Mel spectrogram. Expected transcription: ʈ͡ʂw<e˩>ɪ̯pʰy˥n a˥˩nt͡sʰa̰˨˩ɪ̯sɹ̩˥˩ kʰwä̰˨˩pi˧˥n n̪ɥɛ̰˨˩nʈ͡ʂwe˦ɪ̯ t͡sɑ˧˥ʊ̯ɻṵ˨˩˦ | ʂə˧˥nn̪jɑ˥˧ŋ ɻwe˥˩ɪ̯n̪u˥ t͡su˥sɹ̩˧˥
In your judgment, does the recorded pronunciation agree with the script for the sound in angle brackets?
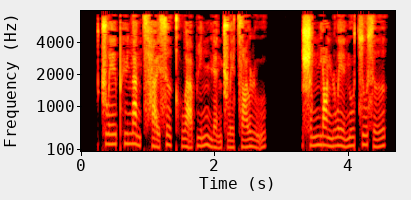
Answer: no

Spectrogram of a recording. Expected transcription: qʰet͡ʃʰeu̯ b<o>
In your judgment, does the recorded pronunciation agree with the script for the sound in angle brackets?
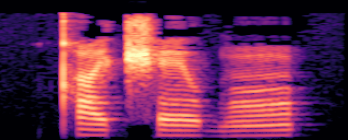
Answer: no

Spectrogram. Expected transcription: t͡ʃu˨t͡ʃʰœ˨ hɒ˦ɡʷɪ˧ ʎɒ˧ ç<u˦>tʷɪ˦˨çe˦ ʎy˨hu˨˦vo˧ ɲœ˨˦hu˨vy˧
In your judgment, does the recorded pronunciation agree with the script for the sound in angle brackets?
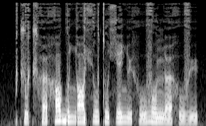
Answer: yes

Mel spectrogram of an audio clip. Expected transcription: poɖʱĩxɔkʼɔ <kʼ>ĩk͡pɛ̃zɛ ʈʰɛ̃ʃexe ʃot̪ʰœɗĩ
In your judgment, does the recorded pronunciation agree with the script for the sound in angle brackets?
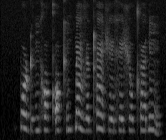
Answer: yes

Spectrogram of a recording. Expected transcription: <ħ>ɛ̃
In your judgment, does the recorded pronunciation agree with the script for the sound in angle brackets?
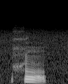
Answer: yes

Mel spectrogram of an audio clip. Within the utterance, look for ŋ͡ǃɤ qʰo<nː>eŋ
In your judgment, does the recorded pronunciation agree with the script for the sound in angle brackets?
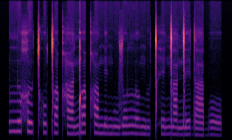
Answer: no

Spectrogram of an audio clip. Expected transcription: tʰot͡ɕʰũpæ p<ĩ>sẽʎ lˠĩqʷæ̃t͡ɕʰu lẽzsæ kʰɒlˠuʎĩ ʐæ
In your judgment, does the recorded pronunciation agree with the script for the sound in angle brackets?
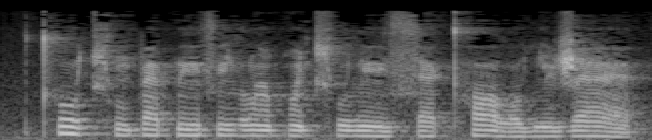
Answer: no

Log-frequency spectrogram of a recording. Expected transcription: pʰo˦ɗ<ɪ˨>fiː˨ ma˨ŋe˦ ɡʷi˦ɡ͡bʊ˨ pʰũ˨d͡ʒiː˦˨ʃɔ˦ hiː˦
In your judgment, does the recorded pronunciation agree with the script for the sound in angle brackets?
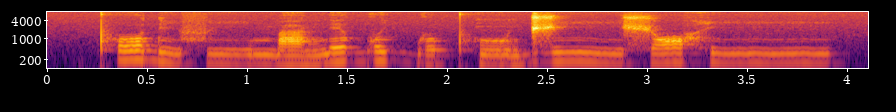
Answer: no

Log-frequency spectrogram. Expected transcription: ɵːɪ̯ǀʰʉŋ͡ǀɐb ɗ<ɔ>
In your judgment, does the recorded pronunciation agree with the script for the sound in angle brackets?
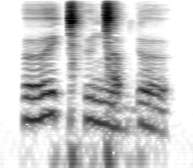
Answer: no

